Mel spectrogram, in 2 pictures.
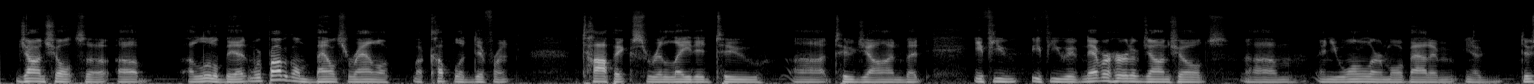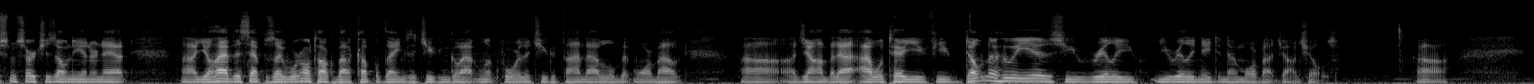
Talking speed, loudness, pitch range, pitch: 215 wpm, -30 LUFS, 110-125 Hz, 115 Hz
